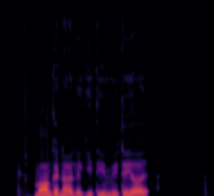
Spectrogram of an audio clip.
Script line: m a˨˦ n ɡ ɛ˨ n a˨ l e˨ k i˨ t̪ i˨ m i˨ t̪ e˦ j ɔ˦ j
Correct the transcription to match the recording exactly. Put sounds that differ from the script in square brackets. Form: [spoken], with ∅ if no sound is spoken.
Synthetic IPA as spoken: m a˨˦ [ŋ] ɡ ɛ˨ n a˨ l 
